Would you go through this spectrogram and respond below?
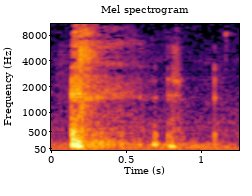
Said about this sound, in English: says we're good and then coughs his lungs out again.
